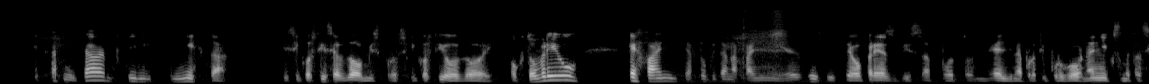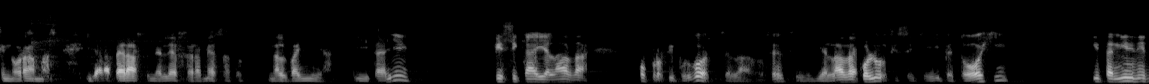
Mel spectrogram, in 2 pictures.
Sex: male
